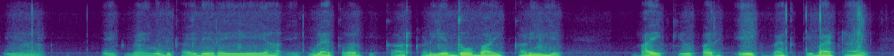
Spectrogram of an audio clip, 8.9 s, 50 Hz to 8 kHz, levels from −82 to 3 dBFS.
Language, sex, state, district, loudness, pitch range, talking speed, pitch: Hindi, female, Uttar Pradesh, Jalaun, -18 LUFS, 185-200 Hz, 175 wpm, 195 Hz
